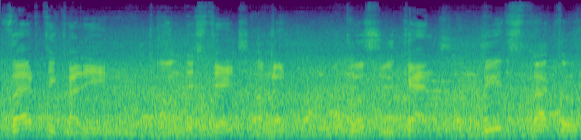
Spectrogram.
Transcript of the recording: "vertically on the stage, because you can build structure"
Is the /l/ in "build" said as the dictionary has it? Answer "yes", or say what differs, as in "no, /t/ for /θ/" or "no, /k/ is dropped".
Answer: no, /l/ is dropped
